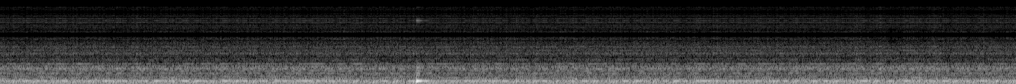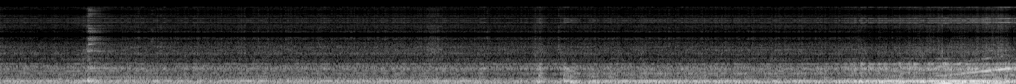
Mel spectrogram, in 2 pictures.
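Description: Volvo semi-truck's diesel engine idling steadily, heard from the chassis behind the cab, with a single sharp knock about four seconds in. Near the end the engine note gets louder and rises in pitch as the revs pick up.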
